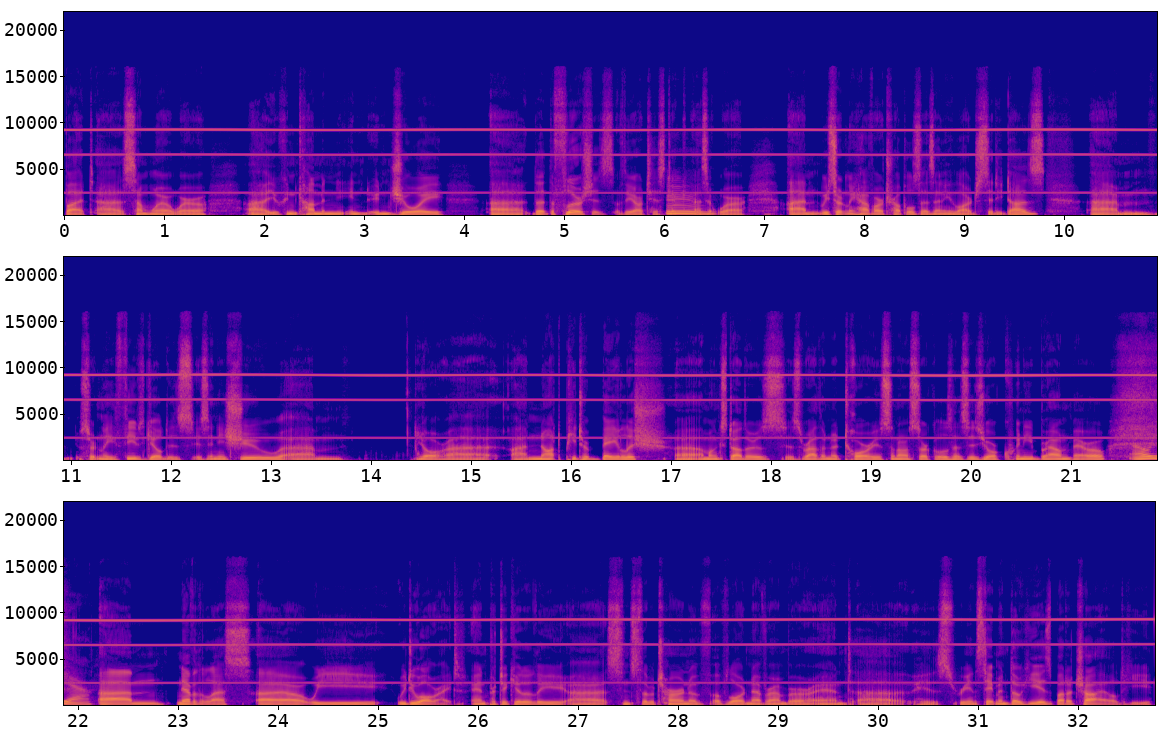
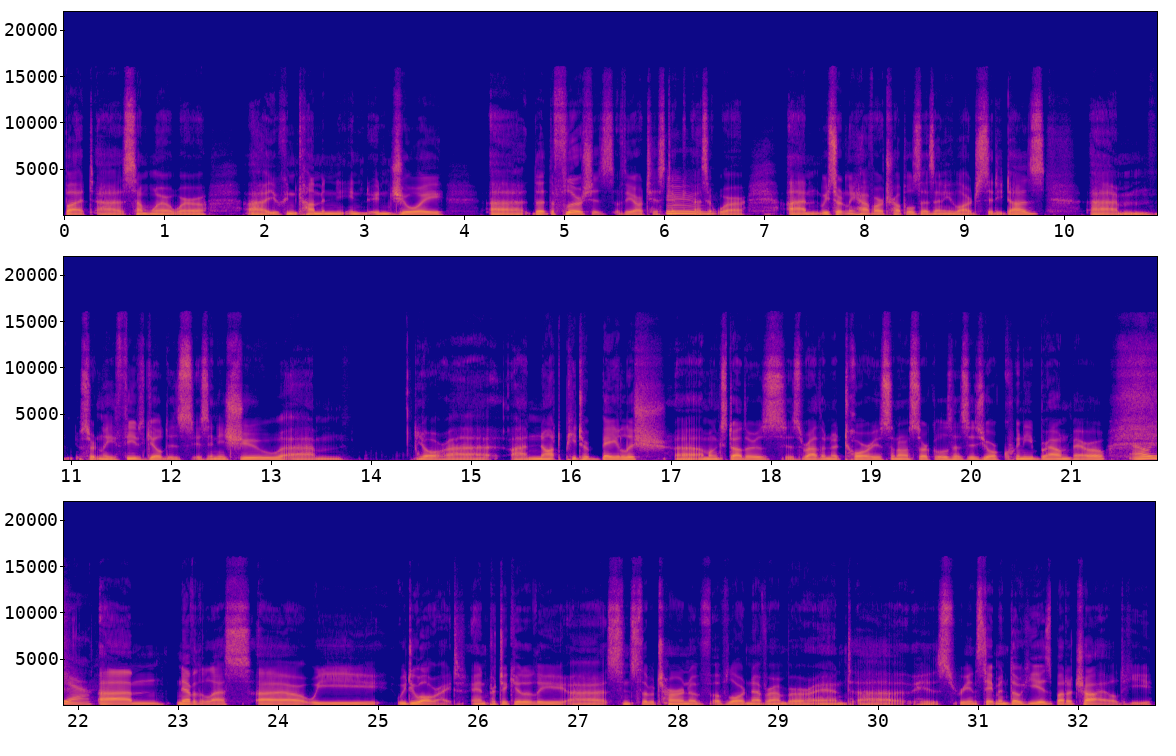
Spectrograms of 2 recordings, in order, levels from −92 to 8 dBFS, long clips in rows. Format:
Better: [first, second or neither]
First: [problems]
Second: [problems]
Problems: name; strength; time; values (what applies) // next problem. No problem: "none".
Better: second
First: high-pitched whine; noticeable; throughout; 9 kHz, 10 dB below the speech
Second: none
